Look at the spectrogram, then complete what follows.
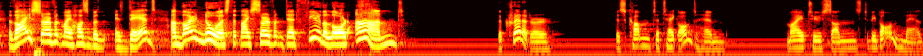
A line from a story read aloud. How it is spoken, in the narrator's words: she cried unto Elisha, saying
